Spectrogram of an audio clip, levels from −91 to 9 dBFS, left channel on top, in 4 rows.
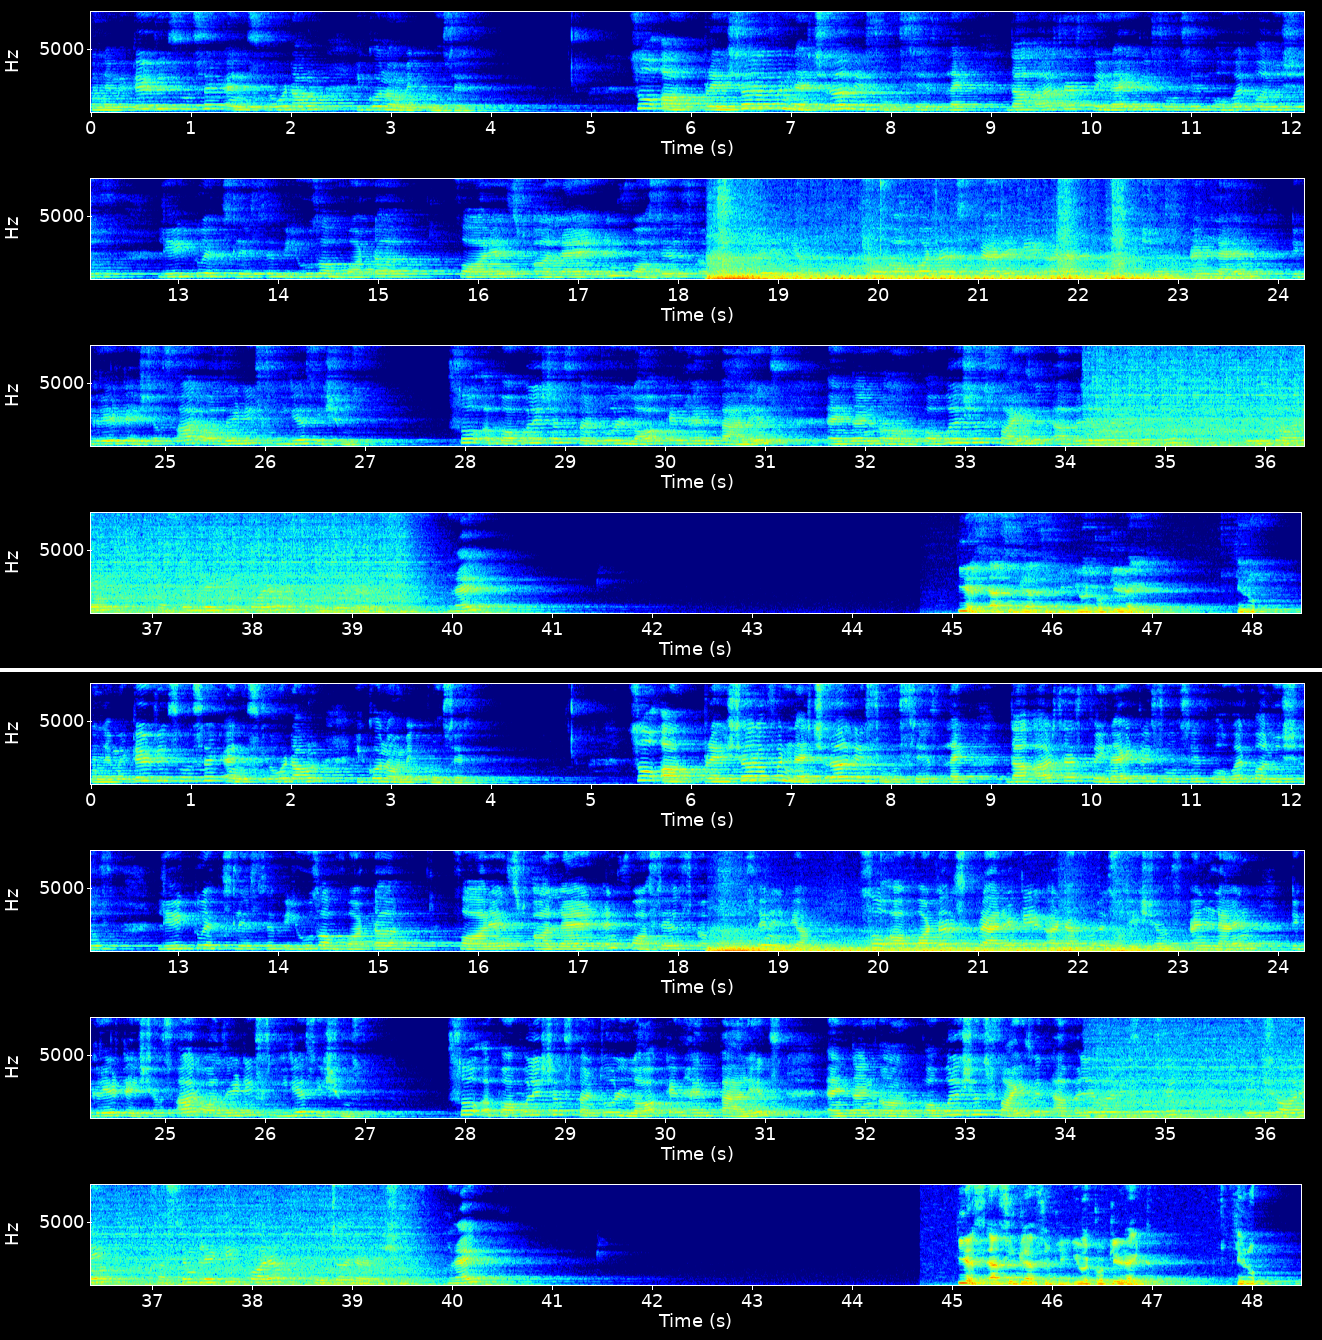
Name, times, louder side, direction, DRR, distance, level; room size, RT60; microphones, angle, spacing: voice 1, 0.0-3.8 5.4-15.3 15.8-19.4 19.8-26.9 27.8-35.2 35.8-36.6 37.0-39.6 39.9-40.4, right 1 dB, 30° right, 3 dB, 1.1 m, -31 dB
Engine starting, 18.3-23.8, left 4 dB, 55° left, 0.5 m, -22 dB
sound 1, 34.2-39.6, left 2 dB, 75° left, 2.3 m, -34 dB
voice 2, 45.1-47.0 47.8-48.0, right 4 dB, 80° right, 8 dB, 0.6 m, -22 dB
11.5 x 7.1 x 7.8 m, 2.3 s
head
